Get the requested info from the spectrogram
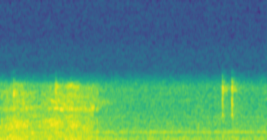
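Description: Near silence: room tone, with a faint computer mouse click, doubled, about one and a half seconds in.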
